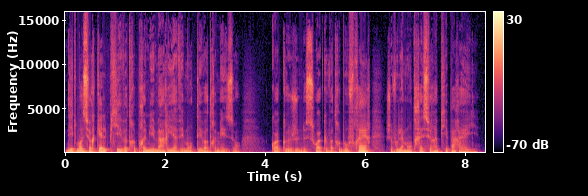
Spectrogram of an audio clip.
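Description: A sardonic, steely English nobleman, as a male audiobook reader voices him. The voice is deep and husky, close to the reader's own. He speaks in a measured, quietly mocking tone. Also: lively intonation, full character voice. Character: stern English baron, sly and mocking. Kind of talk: audiobook character voice.

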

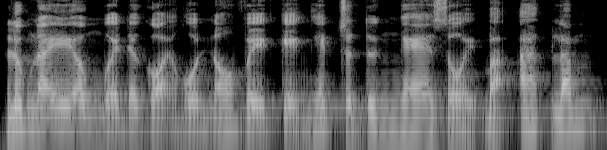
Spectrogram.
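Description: A man's voice: medium pitch, very animated, fairly quick. A man voicing a grieving older man in a ghost story, speaking in a weary, reproachful way.

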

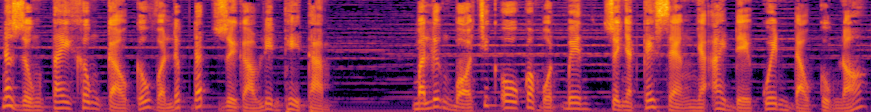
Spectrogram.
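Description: Expressive male audio story narrator. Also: medium pitch. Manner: expressive, dramatic reading.

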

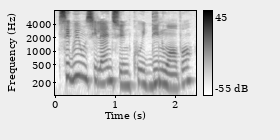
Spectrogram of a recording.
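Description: A woman reading a classic novel aloud as an audiobook, measured and expressive. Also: mid-range voice. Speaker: audiobook narrator.

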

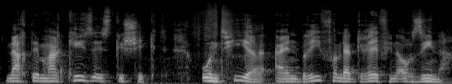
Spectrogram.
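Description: A man's voice: mid-range voice, a little slow, a bit bright, natural voice. An actor playing a dutiful servant in a stage drama, making formal announcements to his master.

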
